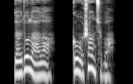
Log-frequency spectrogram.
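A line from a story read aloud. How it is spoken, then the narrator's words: Sighing, gentle and slow. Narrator (Chinese): 严峰也觉得自己语气似乎有点重了，叹了口气，缓声道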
